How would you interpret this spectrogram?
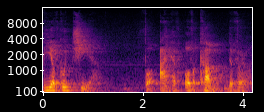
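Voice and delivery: put-on low, rich, full Hungarian Hebrew accent. Speaker quoting Scripture as Sixai once said it, in Sixai's rich Hungarian Hebrew accent. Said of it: "in his rich Hungarian Hebrew accent".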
